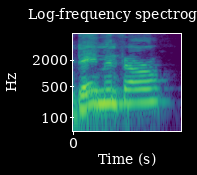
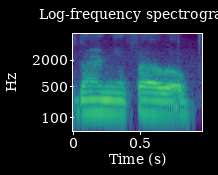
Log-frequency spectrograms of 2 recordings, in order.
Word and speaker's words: Damian Pharaoh: So my friend, is it Damon Pharaoh? Yeah, it's Damian Pharaoh.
